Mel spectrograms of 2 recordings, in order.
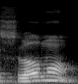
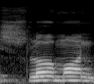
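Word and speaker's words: שלמה: अभी श्लोमोन बोलते हैं, सुलेमान बोलते हैं, सोलोमोन बोलते हैं, ये सब गलत उच्चारण है। श्लोमो बोलना है।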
